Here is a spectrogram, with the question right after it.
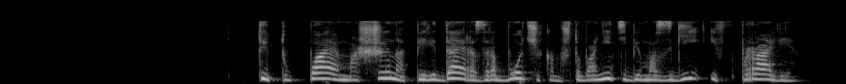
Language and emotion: Russian, angry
